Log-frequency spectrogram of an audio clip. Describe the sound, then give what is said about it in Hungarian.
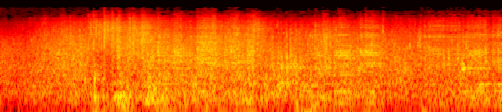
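A heavy wave slams against something solid, followed by a loud, continuous rushing roar of water with a couple of dull thuds. Loud, with no voices. “Egy hullám. Nekivágódott.”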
